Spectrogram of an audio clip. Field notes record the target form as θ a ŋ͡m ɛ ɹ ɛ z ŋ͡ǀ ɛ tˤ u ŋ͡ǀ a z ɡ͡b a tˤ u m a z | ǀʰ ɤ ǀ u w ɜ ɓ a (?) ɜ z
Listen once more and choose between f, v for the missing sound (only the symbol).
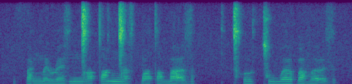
v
